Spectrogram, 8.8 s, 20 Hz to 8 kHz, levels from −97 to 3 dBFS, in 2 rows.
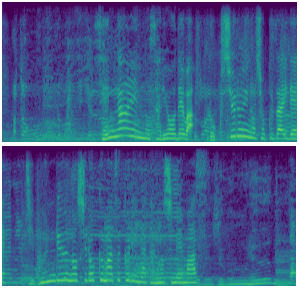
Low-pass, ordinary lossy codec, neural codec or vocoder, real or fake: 7.2 kHz; Opus, 24 kbps; none; real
